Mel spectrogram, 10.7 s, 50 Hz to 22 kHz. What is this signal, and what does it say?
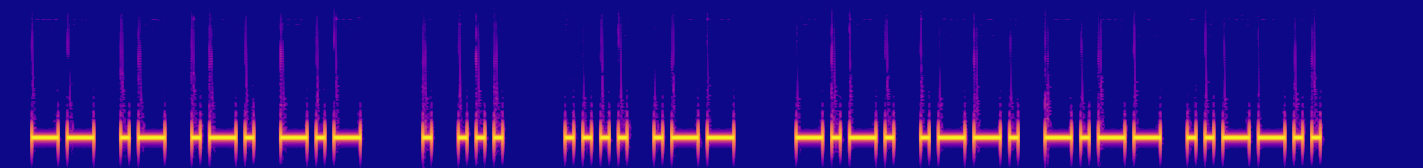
Morse code, heard as a keyed tone, about 18 wpm, 700 Hz. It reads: MARK ES HW CPY?
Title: Speed-Racing Common QSO Phrases Encore - 15wpm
